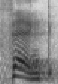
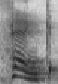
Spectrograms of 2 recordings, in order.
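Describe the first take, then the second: No difference in how they are said.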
